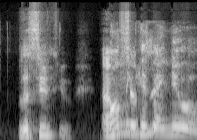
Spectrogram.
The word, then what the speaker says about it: Lesotho: Or, Lesotho, whose name I mispronounced, and I know you pronounce correctly. Lesotho. Lesotho.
